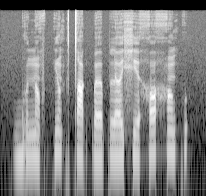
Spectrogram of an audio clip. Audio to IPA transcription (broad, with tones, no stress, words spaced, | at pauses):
ɡ͡bu˩nɔ̃˩f pʲɔ̃˥˩kʷtˤo˩ k͡pœ˩ plœ˩˥xʲœ˩hɔ˥ hɔ̃˥kʷ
